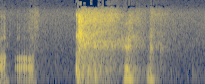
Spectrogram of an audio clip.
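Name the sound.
person imitating monkey noises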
